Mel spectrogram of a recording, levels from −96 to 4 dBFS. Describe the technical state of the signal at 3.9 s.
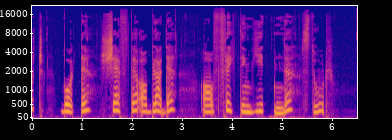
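At 3.9 s the speech signal is intact, with no audible fault at that moment.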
